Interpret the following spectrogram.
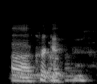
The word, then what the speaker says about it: Cricut: Is that how you say it, Kevin? Cricut? Cricket. Cricut, okay. It's spelled C-R-I-C-U-Cut, C-U-T, sewing machine and 3D printer.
